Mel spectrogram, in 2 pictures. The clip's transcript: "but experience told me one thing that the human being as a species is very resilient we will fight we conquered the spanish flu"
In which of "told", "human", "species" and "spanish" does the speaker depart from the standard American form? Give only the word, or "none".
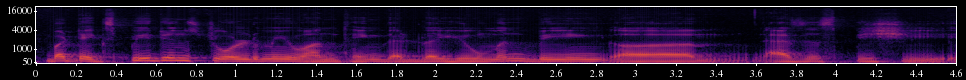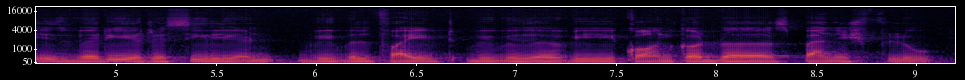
species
